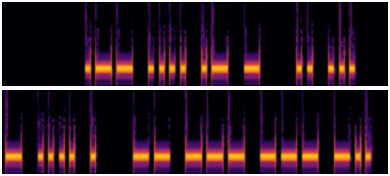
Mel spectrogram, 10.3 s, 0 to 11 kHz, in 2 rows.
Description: Morse code, heard as a keyed tone, about 17 wpm, 700 Hz. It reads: WHAT IS THE MOOD
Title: Sentences from Top 1100 Words 17wpm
